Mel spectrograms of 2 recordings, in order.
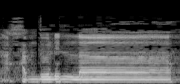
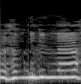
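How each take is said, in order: First: It is said in a loud, manly voice. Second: It is said in a silly, affected voice.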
